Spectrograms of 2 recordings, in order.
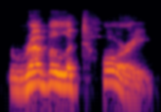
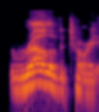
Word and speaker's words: revelatory: David Thomas wrote, it's revelatory, not relevatory.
